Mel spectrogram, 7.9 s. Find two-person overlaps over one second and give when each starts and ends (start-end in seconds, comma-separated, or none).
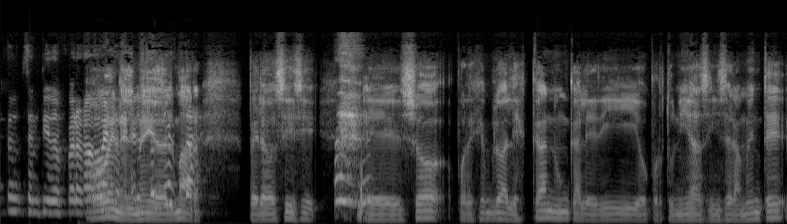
0.8-2.0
